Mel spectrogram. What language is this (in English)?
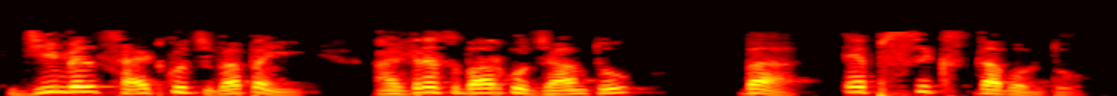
Odia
